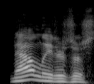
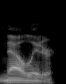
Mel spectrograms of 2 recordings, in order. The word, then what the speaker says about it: Now and Later: Now and Laters are good. Affectionately pronounced as a now and later. No, everybody always skips the end and they're like, now later.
